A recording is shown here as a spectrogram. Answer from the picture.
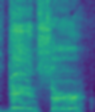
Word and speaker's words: Dan Sur: His name is Dan Sur. Not to be confused with Dancer, the reindeer.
